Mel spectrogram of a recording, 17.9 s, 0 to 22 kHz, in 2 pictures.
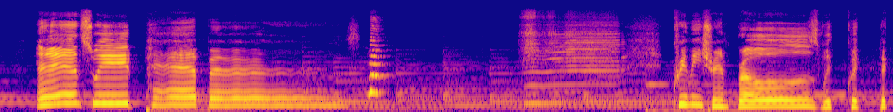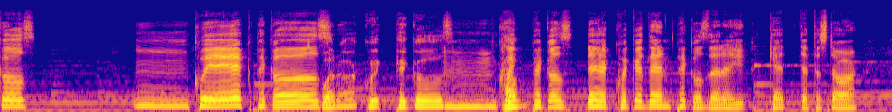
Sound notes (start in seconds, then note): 3.6 honk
